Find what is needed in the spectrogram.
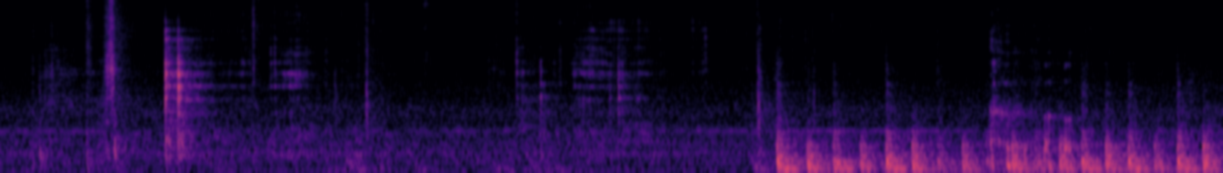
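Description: A few light metallic clinks, then from about eight seconds in a run of rapid low knocks and rattles as a jacked-up bus front wheel is forced by hand. The wheel won't spin even though it is off the ground: it is dragging, which the mechanics put down to a wheel bearing or a stuck brake.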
